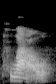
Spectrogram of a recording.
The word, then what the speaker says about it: plough: The fifth pronunciation is ow, just like in the word cow. This is found in the word plow.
